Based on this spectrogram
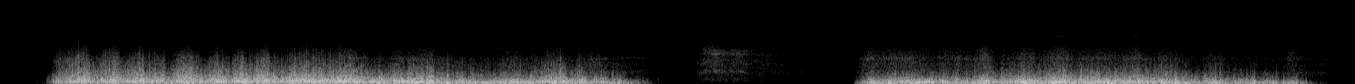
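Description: Breath is blown into an ear to dry it after licking. There are two long, steady, airy blows, loud and close, separated by a short pause with a faint brief puff.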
